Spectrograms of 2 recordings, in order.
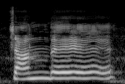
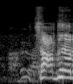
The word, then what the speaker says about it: চাঁদের: একজন উচ্চারণ করতেছে চান্দের যারা বাংলা ভাষাভাষী না তারাই চাঁদ চাঁদ উচ্চারণ করতে পারে না তারা চান্দের বলে ঠিক আছে এবার জয় জয় গোড়া চান্দের চান্দের আর চাঁদের পার্থক্য কি?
